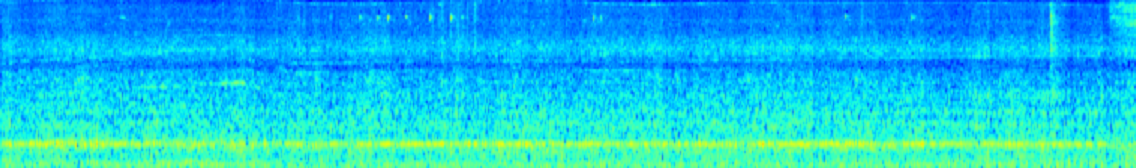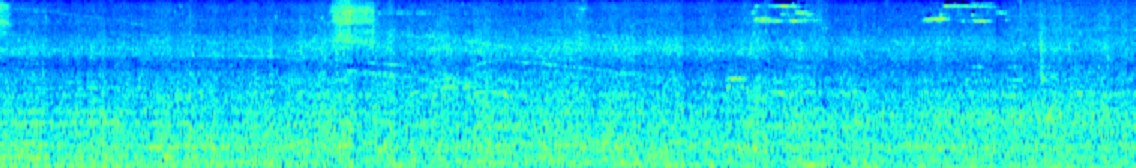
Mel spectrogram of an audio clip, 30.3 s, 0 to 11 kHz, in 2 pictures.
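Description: Cabin noise aboard a 2004 Gillig Low Floor 30-foot transit bus at road speed: a steady engine drone and road rumble with a steady whine over it.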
